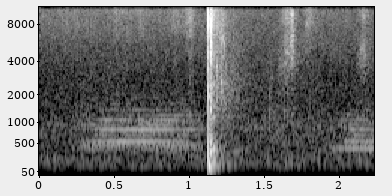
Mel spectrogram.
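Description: A soccer ball kicked once: a single sharp thump about a second in, over background music.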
